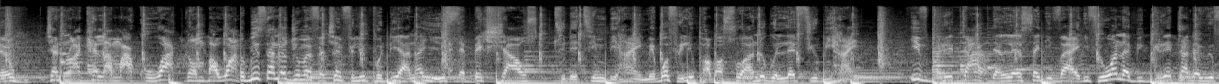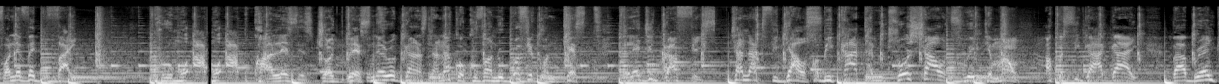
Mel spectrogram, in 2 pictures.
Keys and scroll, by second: 8.4 Escape.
